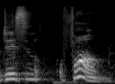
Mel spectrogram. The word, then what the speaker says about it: Jason Fung: can't check him online his name is dr jason farm jason as in jason the way you spell it in english then the fung is f-u-n-g and he is um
